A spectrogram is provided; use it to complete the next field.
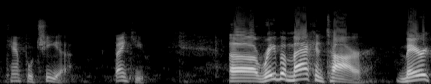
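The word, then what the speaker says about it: Kampuchea: John Young says it's pronounced Campuchia. Campuchia.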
